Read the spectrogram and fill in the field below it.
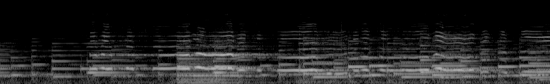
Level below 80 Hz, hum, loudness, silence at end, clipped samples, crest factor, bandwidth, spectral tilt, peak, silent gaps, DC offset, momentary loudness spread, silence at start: -54 dBFS; none; -28 LUFS; 0 s; under 0.1%; 16 dB; 11.5 kHz; -4.5 dB/octave; -12 dBFS; none; under 0.1%; 15 LU; 0 s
